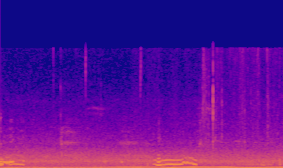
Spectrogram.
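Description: Domestic hens giving soft, wavering calls: one right at the start and another a little past halfway, over a steady low background hum.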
